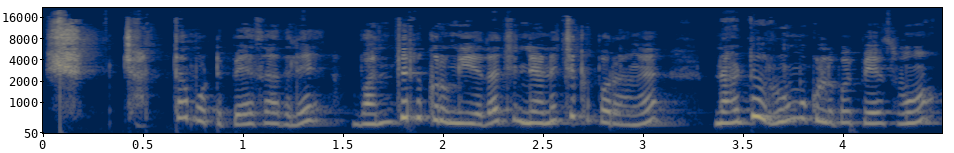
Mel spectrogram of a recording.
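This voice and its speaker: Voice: very high-pitched, expressive, rapid-fire, warm tone. A performer voicing a domineering, money-minded middle-aged mother in a cartoon, scolding her son in a bossy, colloquial way. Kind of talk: cartoon voice acting.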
